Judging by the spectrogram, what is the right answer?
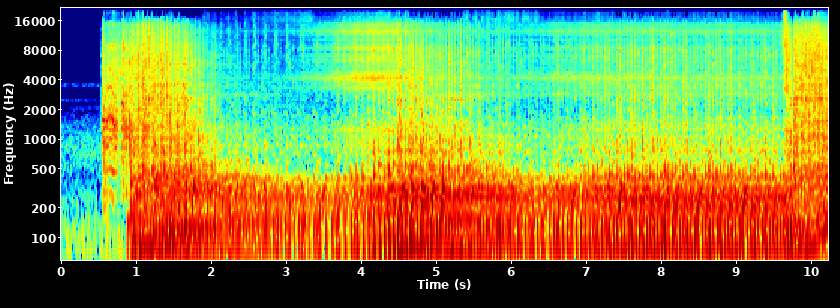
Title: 2003 Honda V6 3.5l, misfire on bank 1, P0301, P0302, P0303 and P1399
